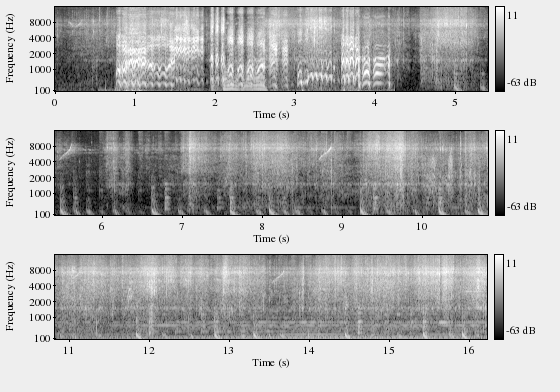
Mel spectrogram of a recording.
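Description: A loud warbling call with wavering pitch for about three seconds. Then footsteps crackling through dry leaves and twigs in forest undergrowth. Steady background music comes in about ten seconds in.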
